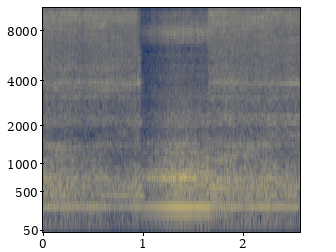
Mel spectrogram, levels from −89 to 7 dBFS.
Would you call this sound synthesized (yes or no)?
no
